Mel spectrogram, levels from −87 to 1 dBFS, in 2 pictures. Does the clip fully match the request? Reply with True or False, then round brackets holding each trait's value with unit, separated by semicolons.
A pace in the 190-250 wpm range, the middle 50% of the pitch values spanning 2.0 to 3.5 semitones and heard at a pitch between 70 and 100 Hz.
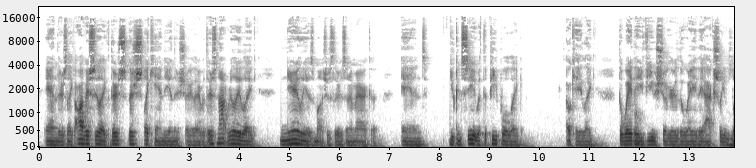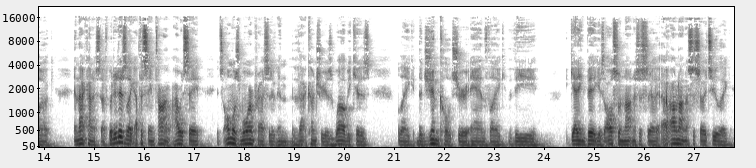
True (195 wpm; 3.1 semitones; 95 Hz)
